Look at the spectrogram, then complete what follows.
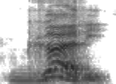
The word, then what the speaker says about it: gari: An example, the Swahili name for a vehicle is gari, gari, gari, gari. And key to note, it's always a hard G, right?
